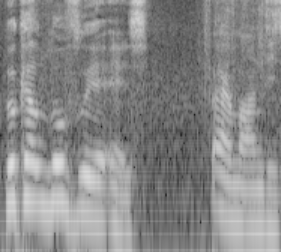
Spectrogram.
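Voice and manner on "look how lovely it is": put-on a light, raised take on the proud old granddad; imitating granddad. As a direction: show off the case like grandpa would. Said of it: "He was going on about it".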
